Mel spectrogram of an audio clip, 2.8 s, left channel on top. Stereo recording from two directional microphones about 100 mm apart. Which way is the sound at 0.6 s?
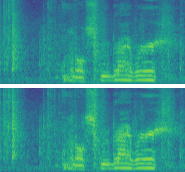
20° right (ahead or behind).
